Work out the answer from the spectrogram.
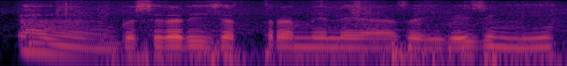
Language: Bodo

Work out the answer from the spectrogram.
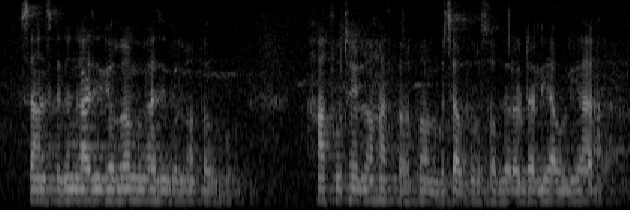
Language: Maithili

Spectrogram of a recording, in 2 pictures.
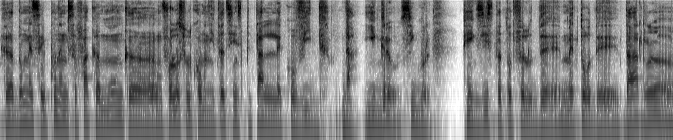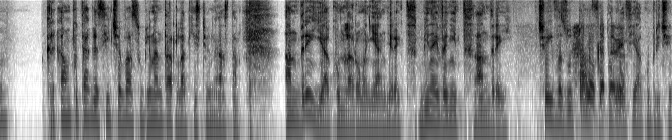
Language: Romanian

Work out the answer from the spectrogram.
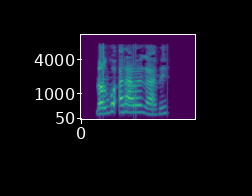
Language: Kalenjin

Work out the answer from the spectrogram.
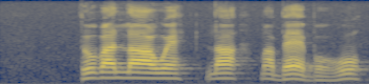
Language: Venda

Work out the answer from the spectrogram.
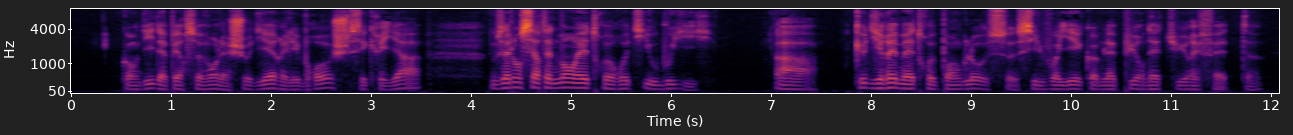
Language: French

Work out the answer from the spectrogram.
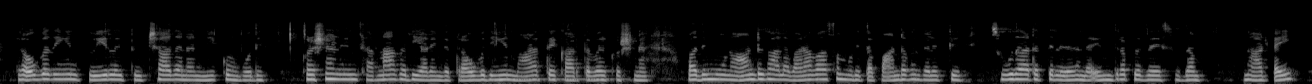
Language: Tamil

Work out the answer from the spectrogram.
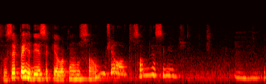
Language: Portuguese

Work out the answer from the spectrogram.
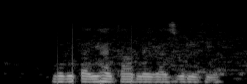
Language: Bangla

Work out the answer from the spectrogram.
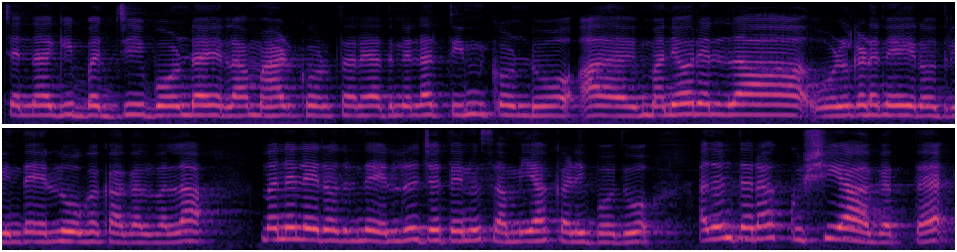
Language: Kannada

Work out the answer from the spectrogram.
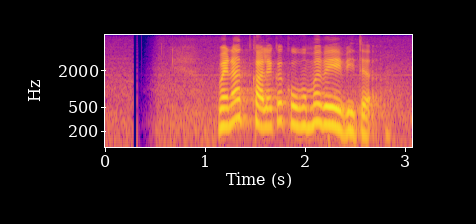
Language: Sinhala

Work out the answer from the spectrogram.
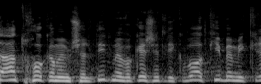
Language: Hebrew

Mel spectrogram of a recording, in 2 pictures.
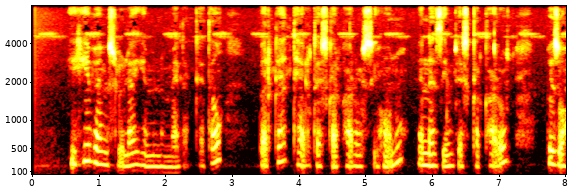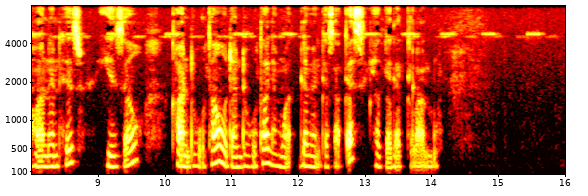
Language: Amharic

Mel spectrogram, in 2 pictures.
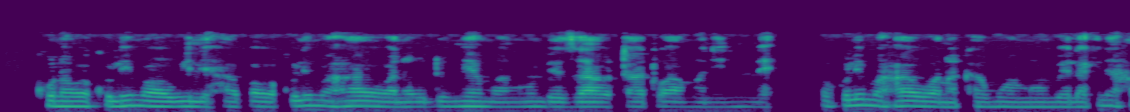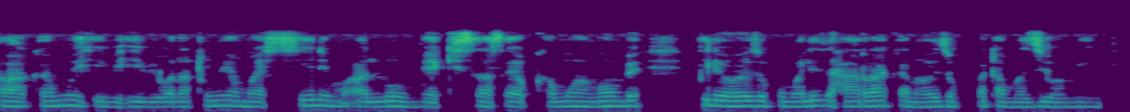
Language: Swahili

